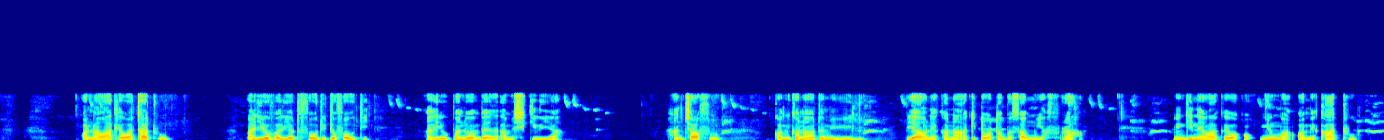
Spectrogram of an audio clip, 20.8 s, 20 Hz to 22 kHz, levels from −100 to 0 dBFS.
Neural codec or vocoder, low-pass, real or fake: none; 7.2 kHz; real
